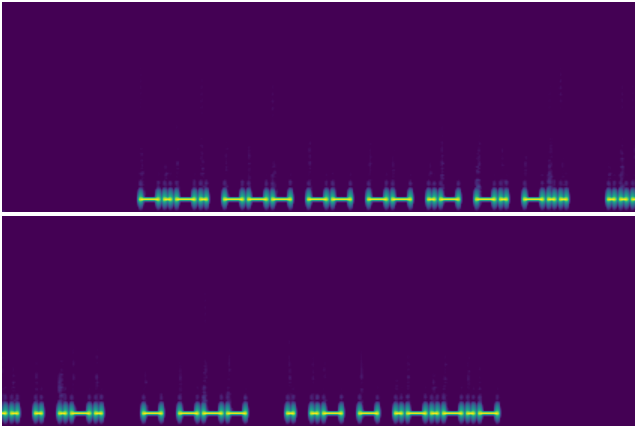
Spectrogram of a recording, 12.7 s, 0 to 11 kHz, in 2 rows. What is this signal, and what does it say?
Morse code, heard as a keyed tone, about 21 wpm, 700 Hz. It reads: COMMAND HER TO EAT.
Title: Sentences from Top 1600 Words 20wpm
